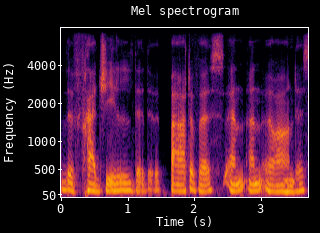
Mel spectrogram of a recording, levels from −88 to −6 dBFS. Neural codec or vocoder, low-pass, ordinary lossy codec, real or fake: none; 7.2 kHz; Opus, 64 kbps; real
